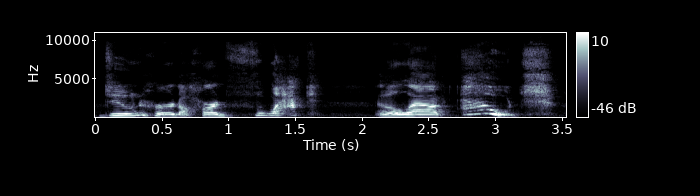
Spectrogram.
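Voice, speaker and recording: A woman reading a children's book aloud in a dramatic, expressive style, with a chatty manner. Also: mid-range voice, takes it slowly. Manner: expressive, chatty when commenting to listeners. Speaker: read-aloud narrator.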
